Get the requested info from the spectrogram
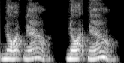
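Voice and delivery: play-acted, slow, drawn-out tearful crying voice. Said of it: "she was just crying out".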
